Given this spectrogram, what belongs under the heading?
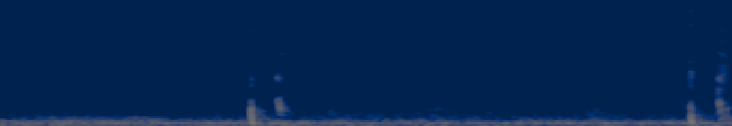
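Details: Small puppy having its first hiccups: two soft, sharp hiccup-like clicks a few seconds apart against low room rumble.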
